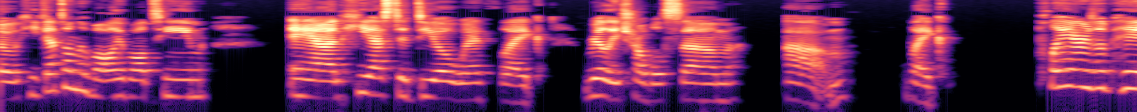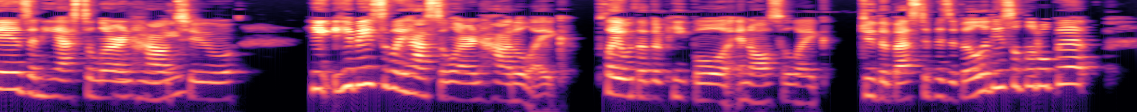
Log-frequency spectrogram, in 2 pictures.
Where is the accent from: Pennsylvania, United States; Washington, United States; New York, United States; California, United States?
California, United States; San Diego; I'm from California, born and raised. I'm actually from like Southern California. I'm from San Diego.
